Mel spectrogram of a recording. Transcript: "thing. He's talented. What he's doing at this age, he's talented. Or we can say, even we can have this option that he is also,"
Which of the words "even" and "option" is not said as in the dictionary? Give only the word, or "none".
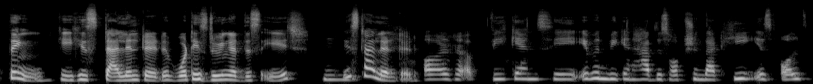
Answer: none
